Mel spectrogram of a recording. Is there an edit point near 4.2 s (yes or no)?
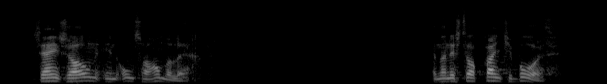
no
